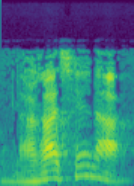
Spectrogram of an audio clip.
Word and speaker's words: 나가세나: 나선 비구, 나가세나, 그 나라 발음 나가세나 스님이라고 합니다.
